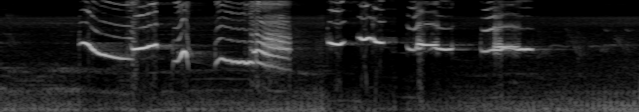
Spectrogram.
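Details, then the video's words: Kept Oriental magpie-robin singing in the relaxed ngeplong style meant for training novice birds. It gives loud falling whistles, a harsh buzz, then several crisp, high whistled notes in quick succession over a faint murmuring background. "suara Kacer ngeplong santai cocok untuk terapi kacer bahan"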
